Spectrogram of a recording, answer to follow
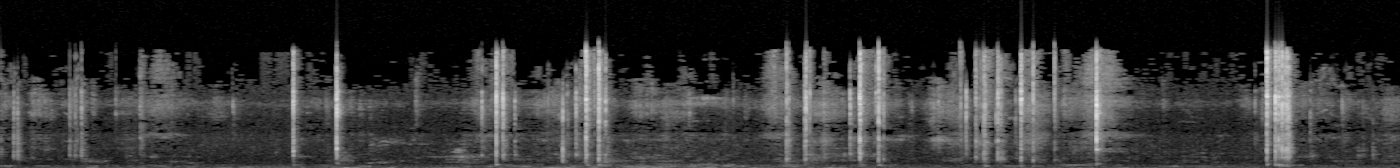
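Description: Scattered light clicks and taps of a blue plastic threaded elbow fitting being turned by hand on the threads of a stainless steel check valve, with a few louder clicks about two and a half seconds in, in a cluster around seven to eight seconds, and a sharper one just before the end.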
